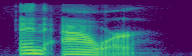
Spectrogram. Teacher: the word starts with the letter H, which is a consonant, but you don't actually hear it, do you? The sound is our, which is a vowel sound.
